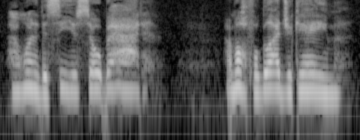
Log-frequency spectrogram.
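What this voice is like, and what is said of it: Feeble, weak voice. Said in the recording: “in a feeble voice”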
